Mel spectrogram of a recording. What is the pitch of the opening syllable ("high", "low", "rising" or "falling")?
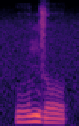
rising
